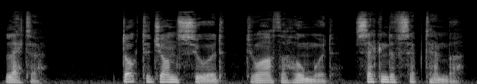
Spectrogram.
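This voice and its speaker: Serious victorian doctor in an audio drama, lowish voice, measured and formal, very dry recording. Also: male voice, animated, breathy edge, no echo. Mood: formal, concerned. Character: Dr Seward, serious, conscientious Victorian asylum doctor. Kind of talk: audio drama, narrating diary and letters.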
